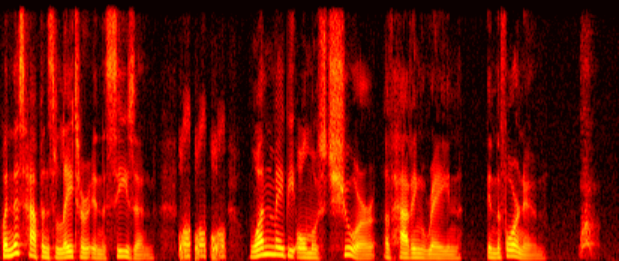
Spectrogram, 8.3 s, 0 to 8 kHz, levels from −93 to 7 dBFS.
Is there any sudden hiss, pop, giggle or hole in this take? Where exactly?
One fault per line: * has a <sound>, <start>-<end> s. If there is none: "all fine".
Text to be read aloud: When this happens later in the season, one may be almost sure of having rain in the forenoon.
* has a laugh, 2.4-3.0 s
* has a bark, 7.7-8.0 s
